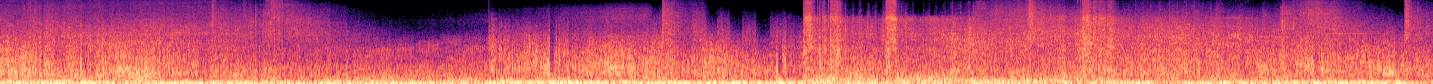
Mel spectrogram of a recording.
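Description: Heavy Israeli bombardment of Gaza produces loud, dense booms and blasts layered over a constant roar of rumbling noise, with sharp cracks breaking through now and then and no pause from start to end.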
